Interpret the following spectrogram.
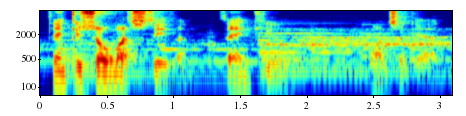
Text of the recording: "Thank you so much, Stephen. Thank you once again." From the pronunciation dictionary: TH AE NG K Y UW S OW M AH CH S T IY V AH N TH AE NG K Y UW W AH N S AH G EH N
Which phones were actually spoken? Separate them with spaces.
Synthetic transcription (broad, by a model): TH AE NG K Y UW S OW M AH CH S T IY V AH N TH AE NG K Y UW W AH N S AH G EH N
